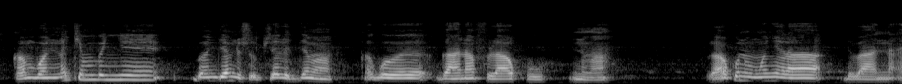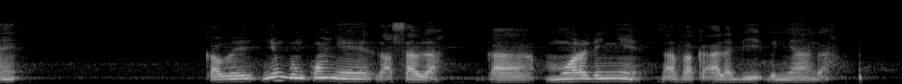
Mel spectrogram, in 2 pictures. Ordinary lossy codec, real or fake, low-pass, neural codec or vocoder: Opus, 64 kbps; real; 7.2 kHz; none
